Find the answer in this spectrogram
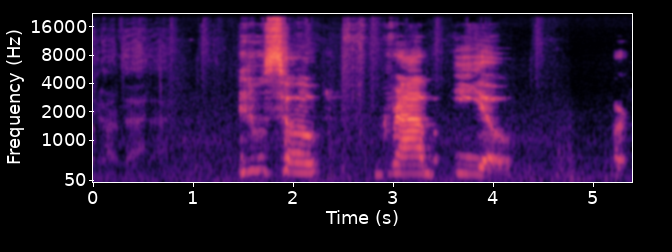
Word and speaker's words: Io: And also grab Io. Or Io. How you pronounce her name actually depends if you're playing with the Japanese voice acting, or if you're playing on the English voice acting.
